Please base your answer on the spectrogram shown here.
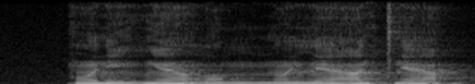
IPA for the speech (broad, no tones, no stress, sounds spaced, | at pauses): k õ ɾʲ ẽ ʎ ẽ lˠ u ŋ n õ lʲ ãː tʲ ɾ ã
